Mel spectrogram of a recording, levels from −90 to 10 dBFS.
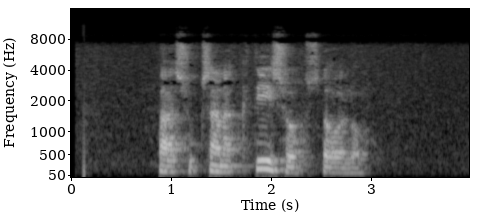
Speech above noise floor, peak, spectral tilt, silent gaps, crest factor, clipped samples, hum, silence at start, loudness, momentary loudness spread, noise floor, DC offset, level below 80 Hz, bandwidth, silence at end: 37 dB; -2 dBFS; -4 dB/octave; none; 18 dB; under 0.1%; none; 0.1 s; -19 LUFS; 12 LU; -56 dBFS; under 0.1%; -58 dBFS; 9.6 kHz; 1 s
